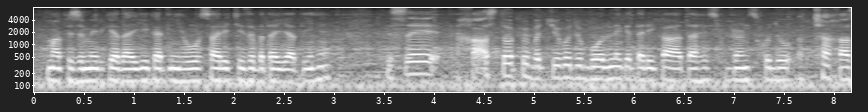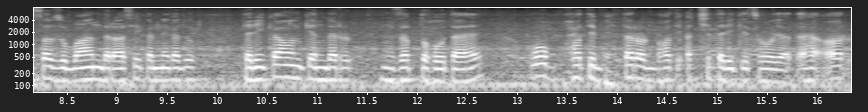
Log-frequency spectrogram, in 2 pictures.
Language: Urdu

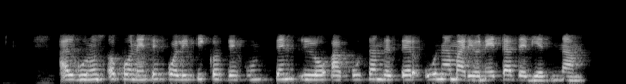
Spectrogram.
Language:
Spanish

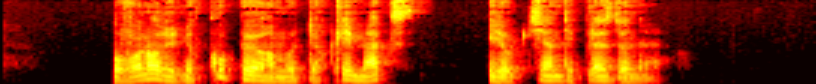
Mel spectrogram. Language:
French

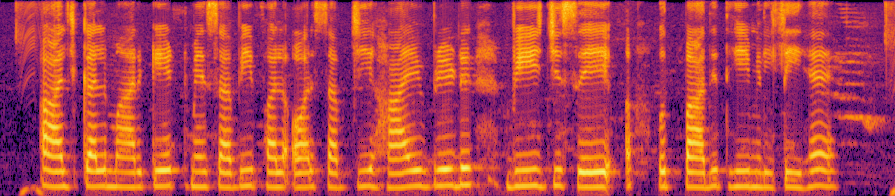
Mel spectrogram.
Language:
Hindi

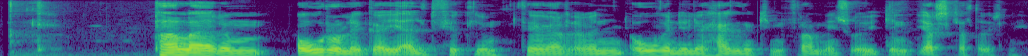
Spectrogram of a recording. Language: Icelandic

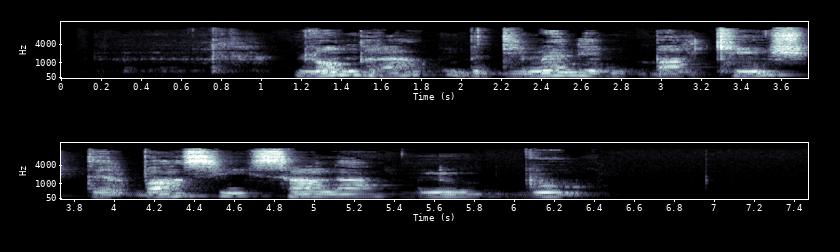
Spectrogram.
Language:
Kurdish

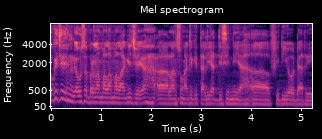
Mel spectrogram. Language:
Indonesian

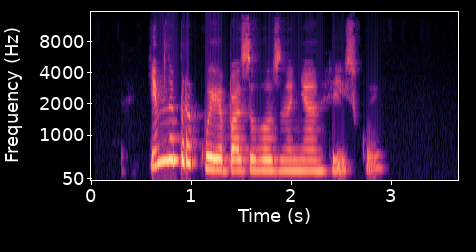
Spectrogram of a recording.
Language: Ukrainian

